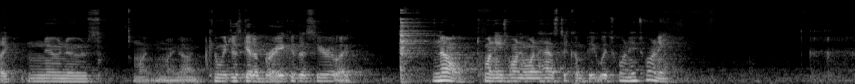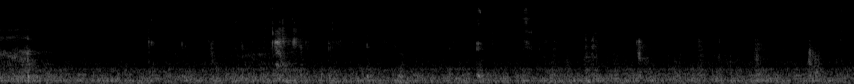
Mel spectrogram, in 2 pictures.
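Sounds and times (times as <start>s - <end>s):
wet chewing: 9.8s - 17.0s.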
